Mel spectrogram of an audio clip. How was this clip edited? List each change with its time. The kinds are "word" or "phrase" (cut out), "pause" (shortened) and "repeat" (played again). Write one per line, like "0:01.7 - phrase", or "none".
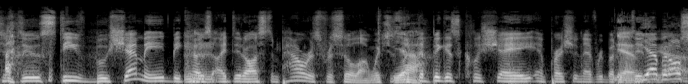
none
